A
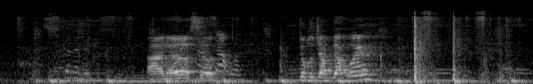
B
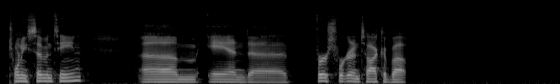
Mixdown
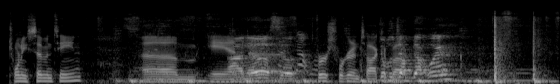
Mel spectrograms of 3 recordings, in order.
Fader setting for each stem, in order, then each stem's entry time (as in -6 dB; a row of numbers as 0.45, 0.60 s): -5.0, -0.5 dB; 0.80, 0.00 s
